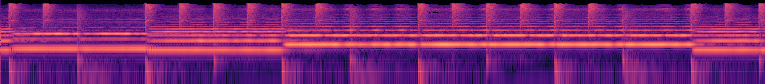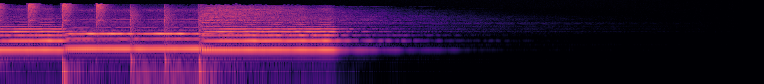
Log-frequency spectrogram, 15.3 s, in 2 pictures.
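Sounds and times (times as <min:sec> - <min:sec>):
adapted transverse flute alternate play-along track: 0:00.0 - 0:11.9.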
